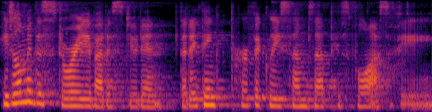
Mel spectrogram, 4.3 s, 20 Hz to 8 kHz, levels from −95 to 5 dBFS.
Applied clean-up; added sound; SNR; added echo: none; none; none; reverberation time 0.8 s.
